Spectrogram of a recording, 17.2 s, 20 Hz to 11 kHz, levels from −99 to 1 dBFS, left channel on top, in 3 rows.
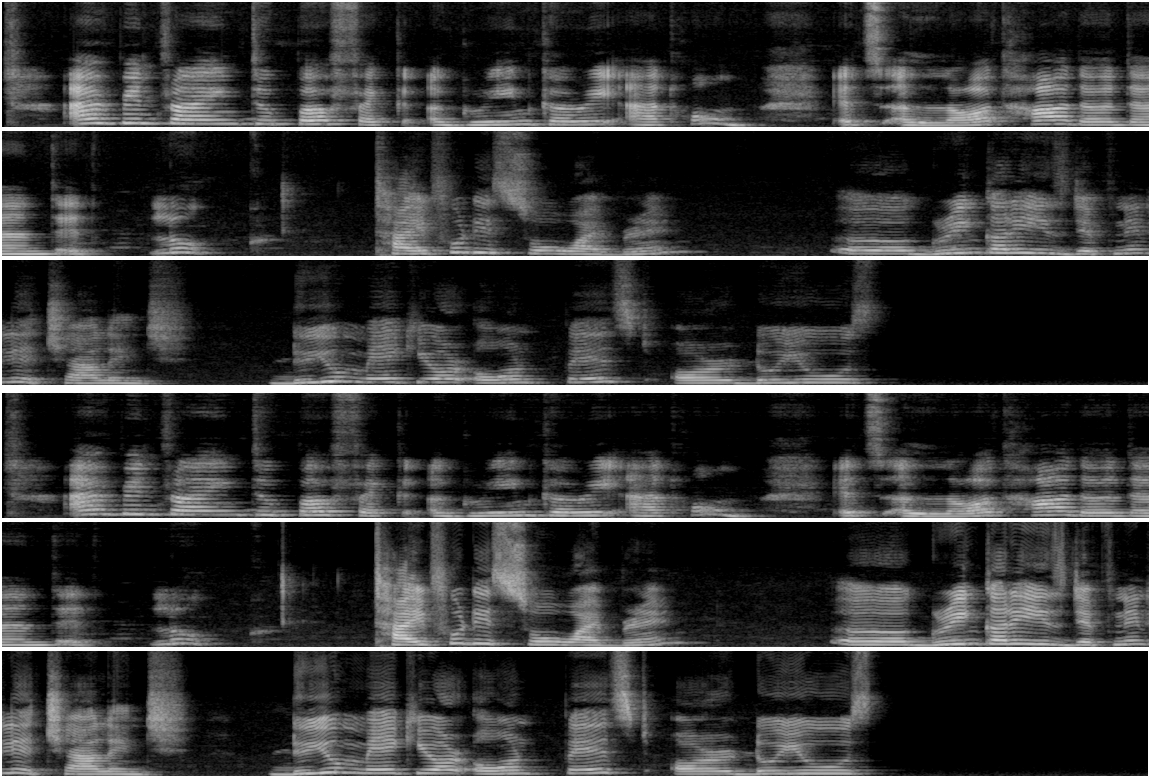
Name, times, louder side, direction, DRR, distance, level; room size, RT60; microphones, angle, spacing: voice 1, 0.0-6.2 6.5-7.1, left 3 dB, 85° left, 0.6 m, -31 dB
voice 2, 7.6-9.2 9.9-12.4 12.8-15.8, right 5 dB, 45° right, 0.3 m, -31 dB
4.9 x 2.0 x 2.4 m
head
